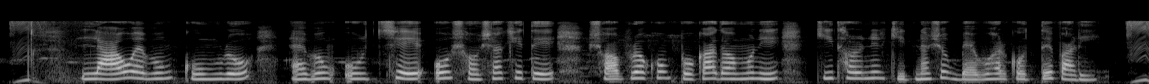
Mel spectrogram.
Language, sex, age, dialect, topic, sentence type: Bengali, female, 18-24, Rajbangshi, agriculture, question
